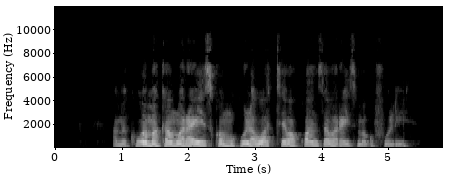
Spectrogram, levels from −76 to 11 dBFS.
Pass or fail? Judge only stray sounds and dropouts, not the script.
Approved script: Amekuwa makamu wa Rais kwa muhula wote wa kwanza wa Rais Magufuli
pass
